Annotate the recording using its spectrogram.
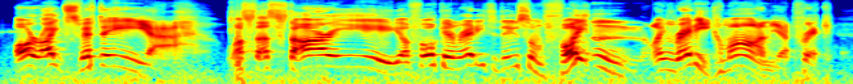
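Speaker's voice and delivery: very high, squeaky, brash, drawn-out delivery. Voicing a little friend, Hector, greeting Swifty at the training ground: voicing Hector. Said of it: "Hector chimes up and he's like".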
